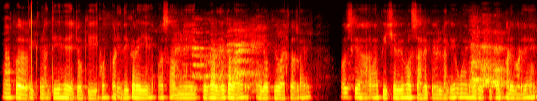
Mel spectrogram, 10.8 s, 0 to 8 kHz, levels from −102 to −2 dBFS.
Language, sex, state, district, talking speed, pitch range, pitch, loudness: Hindi, male, Jharkhand, Jamtara, 210 wpm, 110-120 Hz, 115 Hz, -28 LUFS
